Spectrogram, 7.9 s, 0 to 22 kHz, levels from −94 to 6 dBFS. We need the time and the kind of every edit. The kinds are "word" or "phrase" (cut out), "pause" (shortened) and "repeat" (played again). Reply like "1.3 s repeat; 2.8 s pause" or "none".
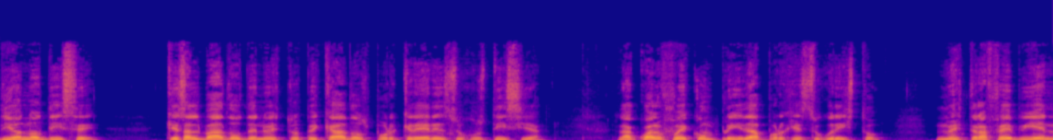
1.4 s word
